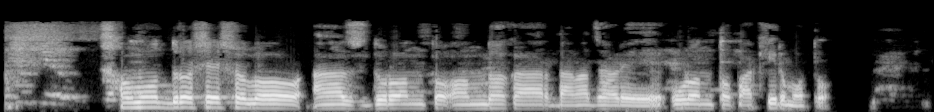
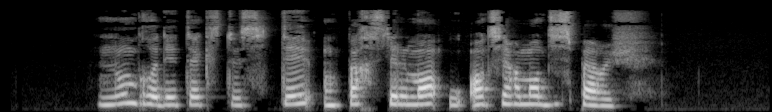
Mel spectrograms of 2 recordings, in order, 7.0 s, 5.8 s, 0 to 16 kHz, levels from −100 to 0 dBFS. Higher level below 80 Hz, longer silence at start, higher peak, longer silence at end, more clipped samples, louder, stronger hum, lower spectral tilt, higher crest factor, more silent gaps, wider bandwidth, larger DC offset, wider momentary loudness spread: first, -60 dBFS vs -78 dBFS; second, 0.05 s vs 0.75 s; about the same, -2 dBFS vs -4 dBFS; second, 0.8 s vs 1 s; neither; first, -15 LUFS vs -23 LUFS; neither; first, -6 dB/octave vs -3.5 dB/octave; second, 14 dB vs 20 dB; neither; second, 7.8 kHz vs 11.5 kHz; neither; about the same, 11 LU vs 12 LU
